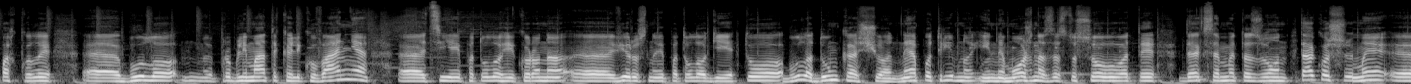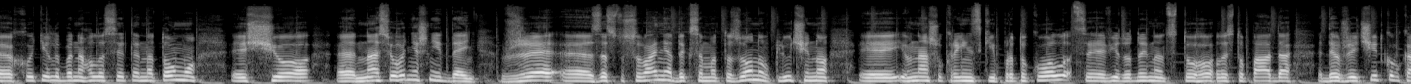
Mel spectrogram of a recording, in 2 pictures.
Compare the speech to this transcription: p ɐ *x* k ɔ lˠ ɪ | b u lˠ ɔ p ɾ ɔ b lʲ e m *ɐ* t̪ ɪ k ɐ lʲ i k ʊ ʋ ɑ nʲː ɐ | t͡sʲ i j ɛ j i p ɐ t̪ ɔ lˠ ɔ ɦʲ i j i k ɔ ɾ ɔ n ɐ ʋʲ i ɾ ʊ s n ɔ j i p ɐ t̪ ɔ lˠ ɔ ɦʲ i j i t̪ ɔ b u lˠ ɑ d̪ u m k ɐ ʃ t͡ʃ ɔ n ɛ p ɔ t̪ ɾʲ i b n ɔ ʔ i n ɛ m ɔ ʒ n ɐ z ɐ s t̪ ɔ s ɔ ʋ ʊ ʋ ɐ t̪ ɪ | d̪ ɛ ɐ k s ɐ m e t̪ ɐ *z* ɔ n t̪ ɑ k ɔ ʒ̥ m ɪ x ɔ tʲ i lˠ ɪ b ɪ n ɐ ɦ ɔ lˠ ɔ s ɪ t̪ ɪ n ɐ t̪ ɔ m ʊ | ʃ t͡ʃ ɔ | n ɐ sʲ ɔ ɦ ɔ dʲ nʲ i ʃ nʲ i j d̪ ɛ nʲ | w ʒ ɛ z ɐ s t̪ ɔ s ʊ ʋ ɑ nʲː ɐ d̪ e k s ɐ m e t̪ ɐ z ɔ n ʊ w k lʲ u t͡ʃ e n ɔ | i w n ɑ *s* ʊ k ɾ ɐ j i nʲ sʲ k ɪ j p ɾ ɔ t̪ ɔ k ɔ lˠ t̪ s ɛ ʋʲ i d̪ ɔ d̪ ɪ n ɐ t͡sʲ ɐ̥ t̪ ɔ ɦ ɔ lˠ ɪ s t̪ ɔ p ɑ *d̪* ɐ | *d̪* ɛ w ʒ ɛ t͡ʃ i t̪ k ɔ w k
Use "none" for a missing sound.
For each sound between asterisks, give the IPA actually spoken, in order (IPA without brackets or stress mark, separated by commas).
x, ɑ, z, ʃ, d̪, d̪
